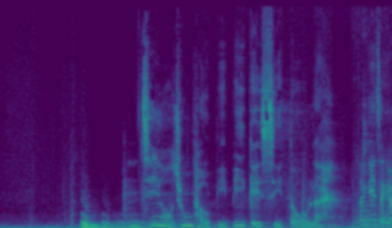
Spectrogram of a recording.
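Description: A woman talks calmly to the listener close by.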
